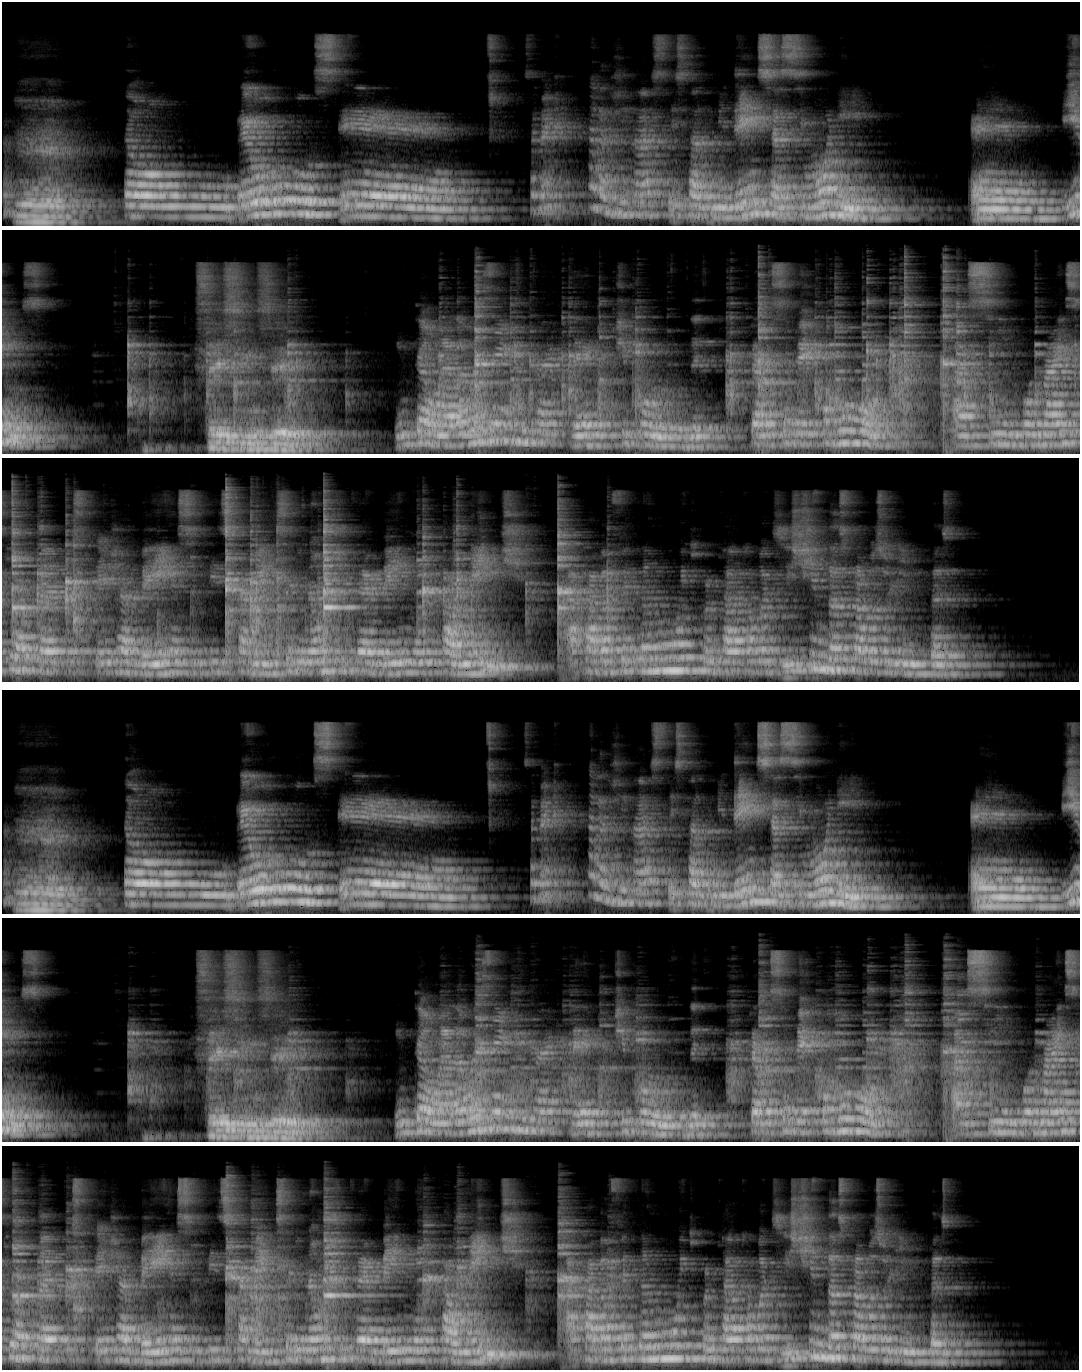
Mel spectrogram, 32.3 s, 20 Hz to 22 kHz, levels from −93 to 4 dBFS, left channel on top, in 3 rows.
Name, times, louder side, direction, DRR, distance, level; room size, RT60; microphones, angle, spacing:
voice 1, 0.1-0.7 12.7-13.8, equal, 10° left, -10 dB, 1.0 m, -27 dB
voice 2, 1.2-4.6 5.3-5.6 5.9-8.7 9.7-11.1 14.7-17.8 18.3-19.6 20.3-26.7 27.2-31.0, right 1 dB, 60° right, -3 dB, 0.5 m, -27 dB
sound 1, 12.0-12.3 12.6-13.2 13.6-13.9 14.2-14.3 15.1-17.5 18.0-22.8 23.1-23.2 23.4-23.5 23.8-25.1 25.7-26.4 26.8-26.9 27.1-27.7, left 3 dB, 85° left, 0.4 m, -33 dB
2.2 x 2.1 x 2.7 m, 1.1 s
head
